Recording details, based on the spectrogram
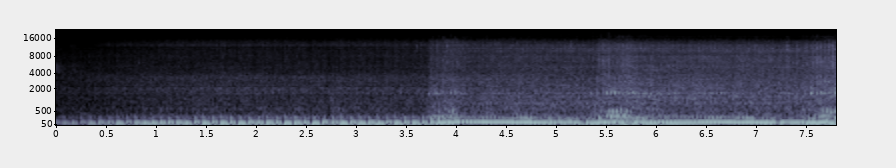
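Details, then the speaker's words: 2005 Polaris Trail Boss 330, not run in years, airbox refitted: low, uneven idle that hangs, crackles and coughs; cause either idle screw set too high or the intake boot air leak; unstable idle from intake air leak. "see if it still crackles and coughs a little bit at an idle the idle is hanging around and that's an indicator of either your idle is set too high so your your mixture grew is not controlling the idle"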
